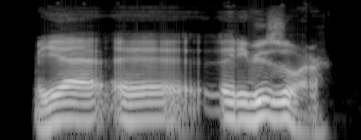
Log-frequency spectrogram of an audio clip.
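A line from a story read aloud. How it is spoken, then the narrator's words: Mumbling. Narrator (Russian): промямлил архимаг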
